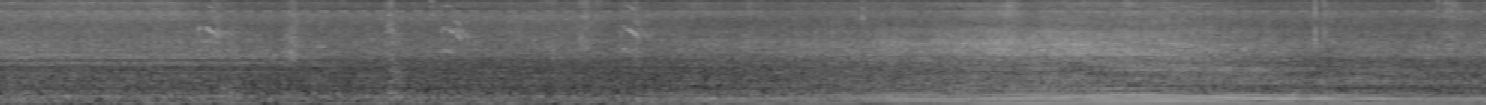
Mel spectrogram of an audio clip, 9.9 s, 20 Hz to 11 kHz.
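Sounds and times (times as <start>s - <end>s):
outdoor background rumble: 0.0s - 9.9s.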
